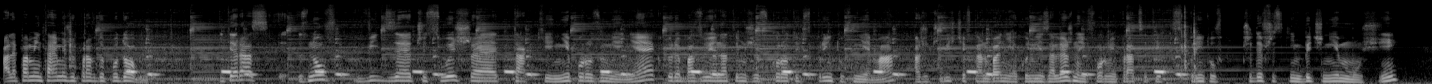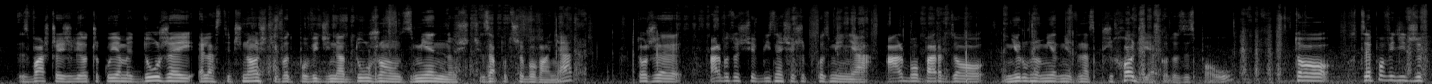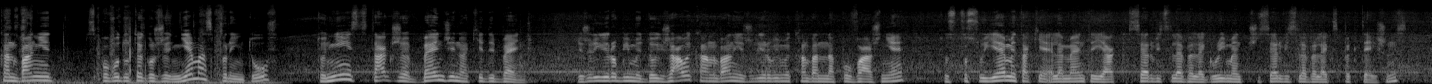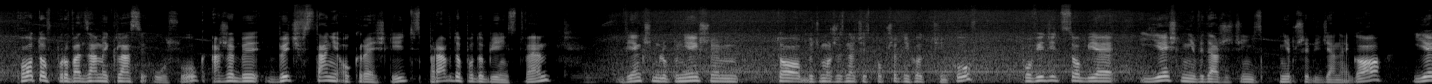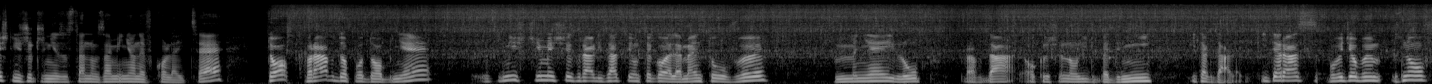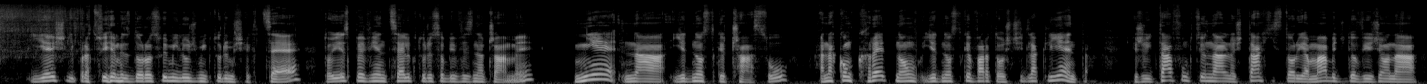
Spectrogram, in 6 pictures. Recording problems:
household noises; loud; throughout; 4 dB below the speech

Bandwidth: 17.5 kHz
